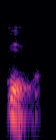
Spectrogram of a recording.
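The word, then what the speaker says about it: Coke: Cook replied, and actually it's Cook, pronounced as Cook, although it's written as Cook.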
